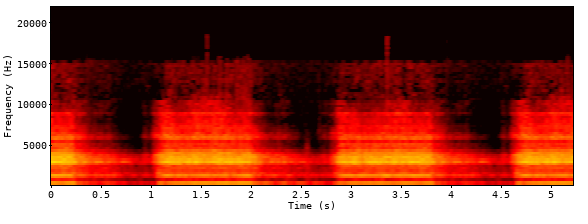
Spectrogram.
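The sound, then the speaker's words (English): A warning sound effect like a steam whistle: a steady, piercing whistle tone runs throughout, swelling into loud, hissy blasts about a second long, separated by quieter gaps, with no talk. “Where's my little warning sound effect? I've got like a warning. Oh, here it is.”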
